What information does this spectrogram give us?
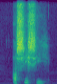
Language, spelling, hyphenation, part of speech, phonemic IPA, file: Dutch, Assisi, As‧sisi, proper noun, /ˌɑˈsi.si/, Nl-Assisi.ogg
- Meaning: Assisi (a city in Umbria, Italy)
